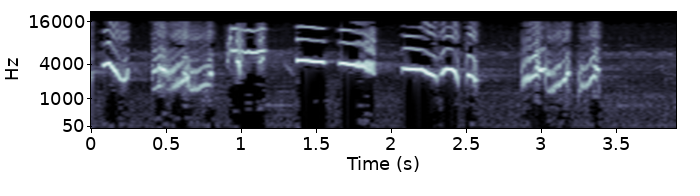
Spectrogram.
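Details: Female Oriental magpie-robin, a wild-caught bird, singing to stir up males: a rich run of varied whistled phrases, some sliding down, some warbled, with short pauses between bursts, loud and clean against a silent background.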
